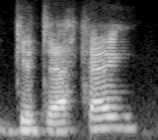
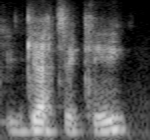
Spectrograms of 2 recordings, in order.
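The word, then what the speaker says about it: Goedeke: And it's not Luke Gedeke. It's Luke Geteke.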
